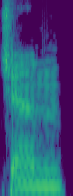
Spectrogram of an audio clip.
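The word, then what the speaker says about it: Qin: Shen, Chen, that's how you pronounce it.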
